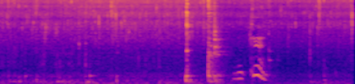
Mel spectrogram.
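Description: Food fries in a pan while a green rigatoni dish is being made: a steady sizzle with a few louder splatters and stirring bursts near the end, and a voice speaks briefly at the start.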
